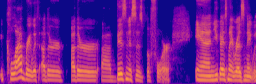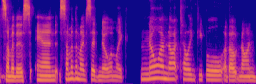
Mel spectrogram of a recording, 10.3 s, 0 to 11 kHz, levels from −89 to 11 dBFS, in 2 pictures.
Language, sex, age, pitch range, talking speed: English, female, 30-49, 155-185 Hz, 185 wpm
